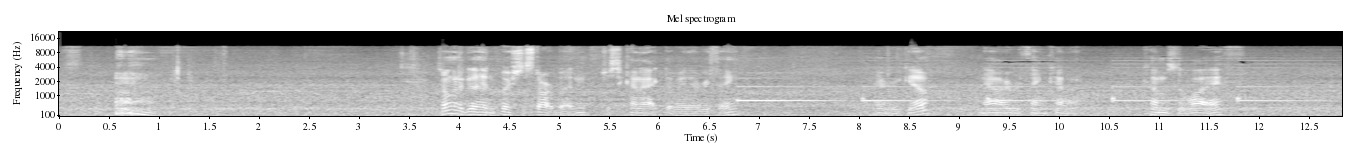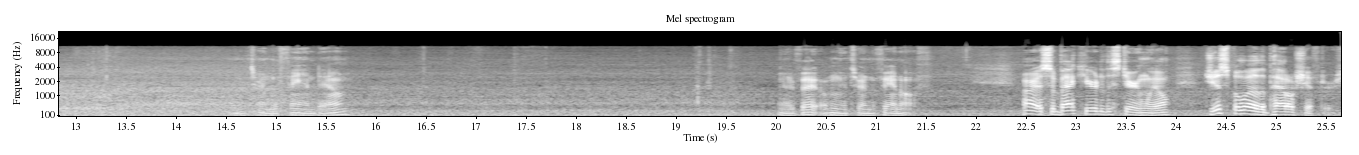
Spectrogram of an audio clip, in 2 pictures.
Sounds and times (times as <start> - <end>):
Speech: 3.8 - 6.8, 8.1 - 10.2, 10.9 - 11.7, 14.6 - 15.8, 20.0 - 21.6, 22.4 - 25.6.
